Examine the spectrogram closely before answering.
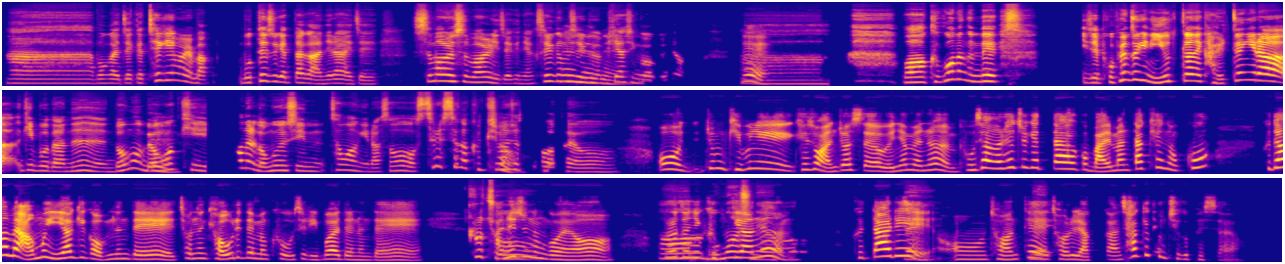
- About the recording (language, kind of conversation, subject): Korean, podcast, 이웃 간 갈등이 생겼을 때 가장 원만하게 해결하는 방법은 무엇인가요?
- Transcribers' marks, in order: inhale; other background noise; tapping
